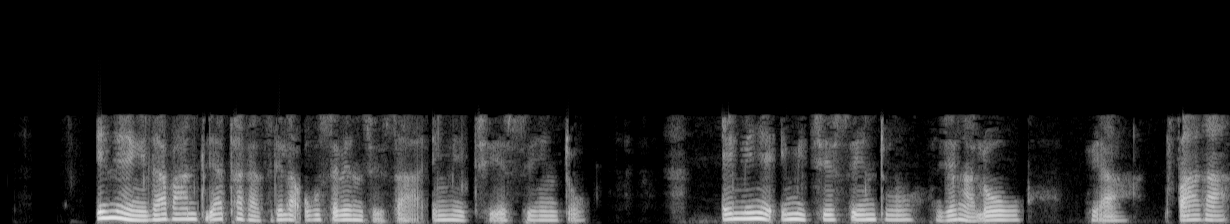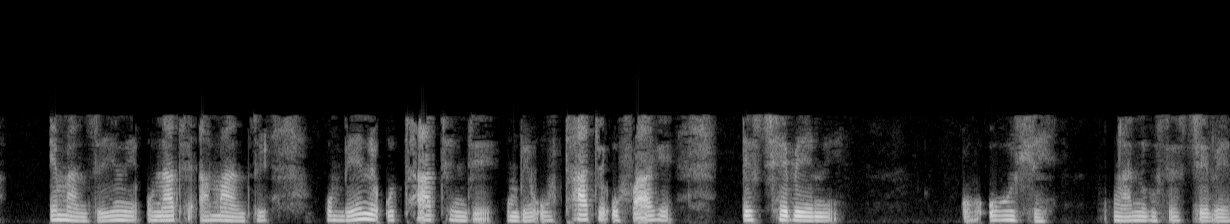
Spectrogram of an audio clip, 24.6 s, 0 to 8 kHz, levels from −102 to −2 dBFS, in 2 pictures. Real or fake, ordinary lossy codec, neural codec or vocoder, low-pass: real; AAC, 16 kbps; none; 7.2 kHz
